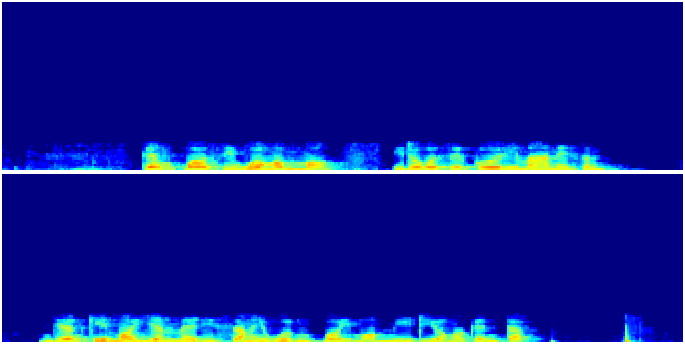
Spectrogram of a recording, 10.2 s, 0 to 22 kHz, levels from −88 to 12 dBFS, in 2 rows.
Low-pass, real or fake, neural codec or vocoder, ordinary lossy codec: 3.6 kHz; fake; codec, 16 kHz, 16 kbps, FreqCodec, larger model; Opus, 24 kbps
